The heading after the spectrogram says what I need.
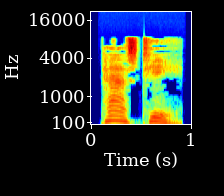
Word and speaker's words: pasty: The pasty, pronounced pasty, a kind of meat turnover originally brought to the region by Cornish miners, is popular among locals and tourists alike.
